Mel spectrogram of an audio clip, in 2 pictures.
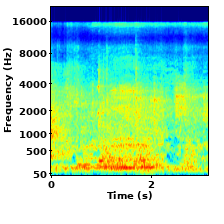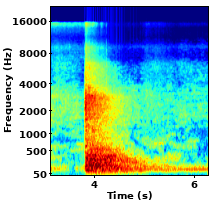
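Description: A sudden loud bang about four seconds in that dies away over about a second, over a low steady hum.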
